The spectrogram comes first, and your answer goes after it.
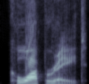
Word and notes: cooperate: American English

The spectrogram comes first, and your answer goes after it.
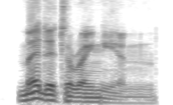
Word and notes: Mediterranean: British English

